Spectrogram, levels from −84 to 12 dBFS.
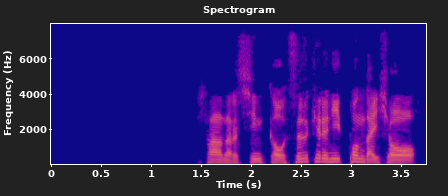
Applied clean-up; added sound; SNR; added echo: neural mask model Resemble Enhance denoiser.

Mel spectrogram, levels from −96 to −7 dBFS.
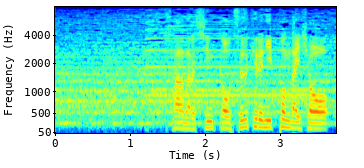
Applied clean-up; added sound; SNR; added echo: none; Trumpet; 13 dB; none.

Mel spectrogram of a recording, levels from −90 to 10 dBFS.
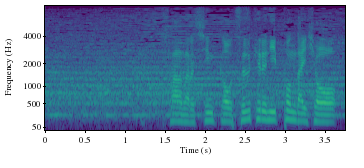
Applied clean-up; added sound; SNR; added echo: none; none; none; none.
